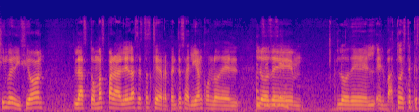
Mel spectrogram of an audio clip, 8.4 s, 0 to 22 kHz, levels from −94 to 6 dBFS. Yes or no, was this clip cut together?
yes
